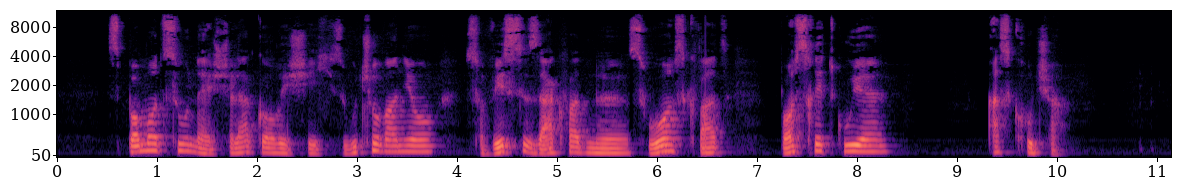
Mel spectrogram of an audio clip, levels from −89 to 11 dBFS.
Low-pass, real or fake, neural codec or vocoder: 10.8 kHz; real; none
